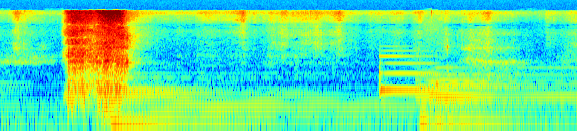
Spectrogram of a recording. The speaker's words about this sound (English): Hold on, I'm going to blow my nose.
